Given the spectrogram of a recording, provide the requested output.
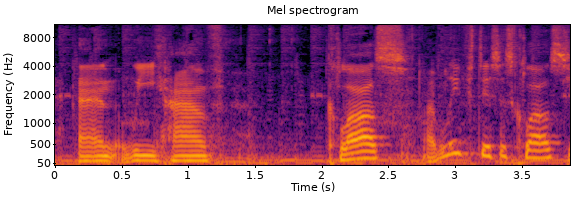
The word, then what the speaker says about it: Klaas: maybe maybe german but i believe the correct pronunciation is class for that so we have murto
